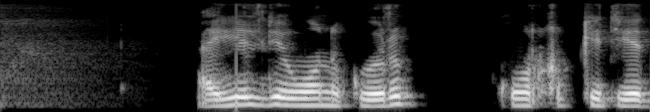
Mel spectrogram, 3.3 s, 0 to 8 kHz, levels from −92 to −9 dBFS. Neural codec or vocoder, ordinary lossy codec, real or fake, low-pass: none; none; real; 7.2 kHz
